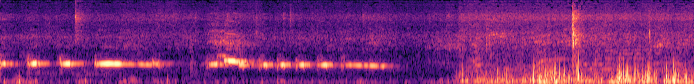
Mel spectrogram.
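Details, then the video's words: Bangkok-type Zebra dove singing actively with contest-quality cooing used as a lure: a few short coos, then a long run of rapid, slightly wavering notes, followed by loud rustling and handling noise. "perkutut bangkok gacor suara istimewa keteria lomba untuk pancingan"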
